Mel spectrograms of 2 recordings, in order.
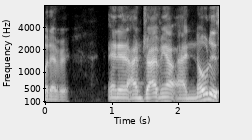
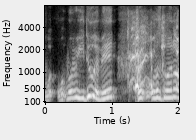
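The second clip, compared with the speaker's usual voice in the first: frightened, panicky, very high, rushed voice; 11 semitones higher, 4 dB louder than usual. Retelling a traffic stop, imitating the officer sounding scared. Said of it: "And he sounds scared".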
